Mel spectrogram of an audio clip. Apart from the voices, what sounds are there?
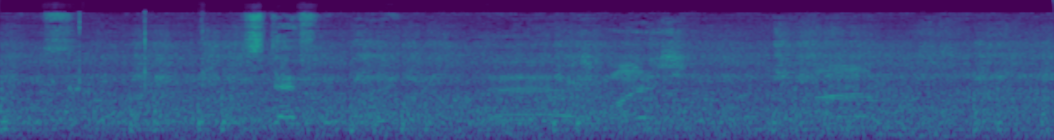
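trains going past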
